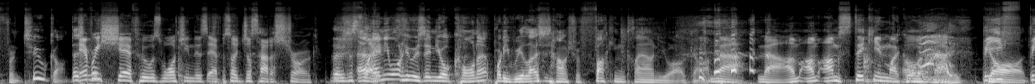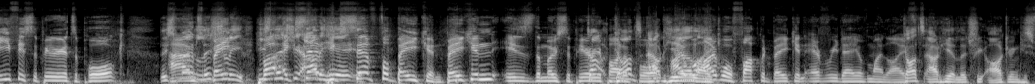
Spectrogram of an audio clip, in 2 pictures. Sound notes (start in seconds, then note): 6.8 chuckling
